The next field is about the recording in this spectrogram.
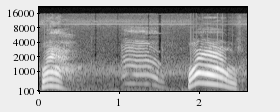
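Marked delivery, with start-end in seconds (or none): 1.8-2.5 excited wow. Shown as a demonstration. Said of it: "Say wow".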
